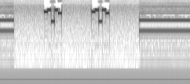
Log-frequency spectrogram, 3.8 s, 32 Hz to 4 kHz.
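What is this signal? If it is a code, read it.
Five-tone selective call (ZVEI), heard as quick runs of five tones, tones of about 70 ms. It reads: 89297 89297
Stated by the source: ZVEI five-tone selective call received by SDR, feuerwehr-orlamuende.org (fire brigade).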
